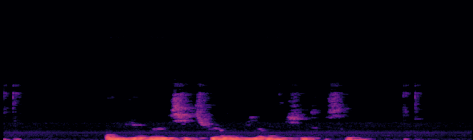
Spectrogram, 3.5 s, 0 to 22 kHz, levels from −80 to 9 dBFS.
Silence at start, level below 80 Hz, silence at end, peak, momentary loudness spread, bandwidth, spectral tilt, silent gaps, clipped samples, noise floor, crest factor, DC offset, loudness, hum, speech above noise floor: 0.05 s; -58 dBFS; 0.5 s; -10 dBFS; 19 LU; 7.8 kHz; -8 dB/octave; none; under 0.1%; -66 dBFS; 18 dB; under 0.1%; -26 LUFS; none; 41 dB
